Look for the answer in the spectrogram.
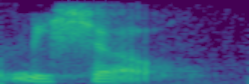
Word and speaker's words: Micheaux: a lost film of the legendary filmmaker Oscar Micheaux.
